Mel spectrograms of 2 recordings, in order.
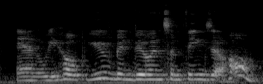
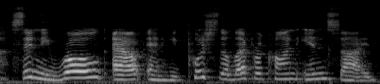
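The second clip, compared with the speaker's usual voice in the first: plain reading voice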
